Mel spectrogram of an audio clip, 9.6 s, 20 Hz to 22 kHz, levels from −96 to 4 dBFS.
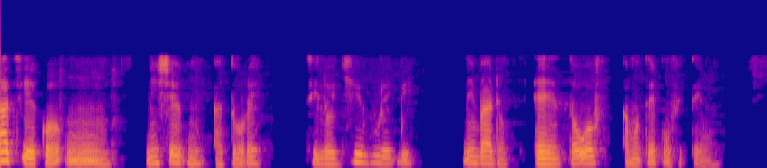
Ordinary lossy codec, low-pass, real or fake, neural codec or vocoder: none; 5.4 kHz; real; none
